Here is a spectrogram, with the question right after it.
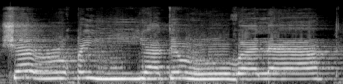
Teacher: را ساکن ہے، اس سے پہلے زبر ہے، تو یہاں پر آپ نے را کو موٹا ادا کرنا ہے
